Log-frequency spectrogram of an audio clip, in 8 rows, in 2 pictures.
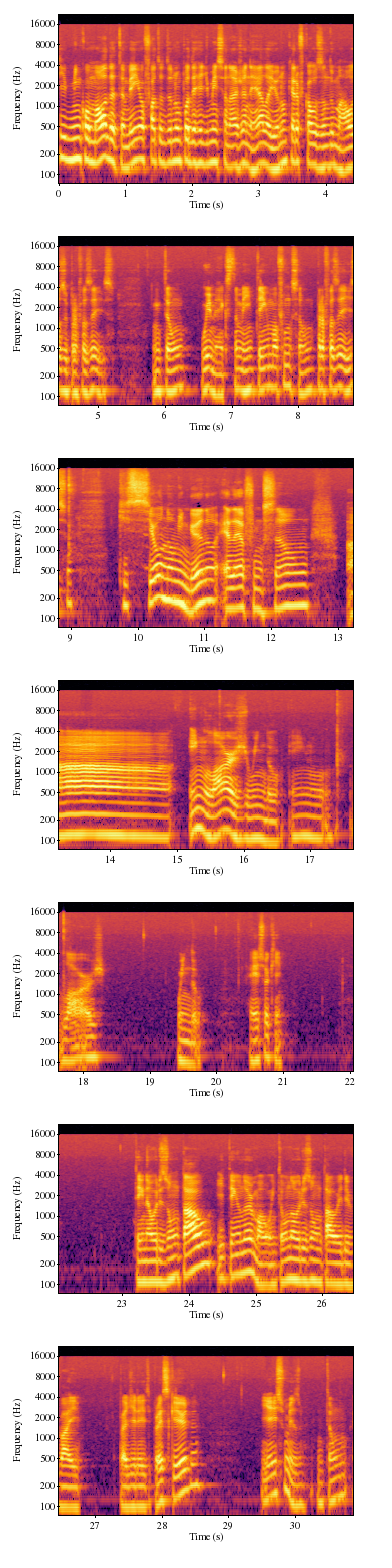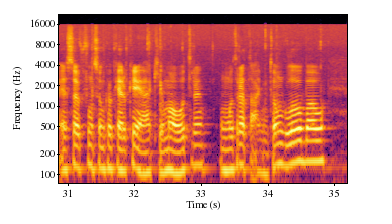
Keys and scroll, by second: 9.0 Return, 15.2-18.3 typing, 30.5 End, 31.3-32.5 typing, 33.1 Left, 33.6-35.1 typing, 34.8 Tab.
